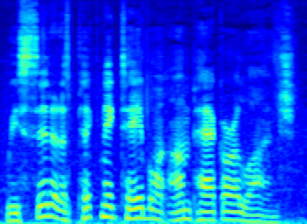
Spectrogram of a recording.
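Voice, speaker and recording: An older man with a grandpa voice reads a children's picture book aloud in a deliberate storytelling manner. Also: mid-range voice, animated, fairly bright tone, a little hiss or hum.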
